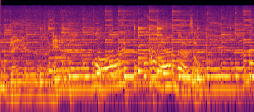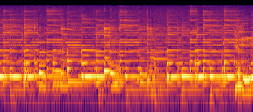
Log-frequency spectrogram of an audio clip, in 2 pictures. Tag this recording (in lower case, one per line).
playing banjo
